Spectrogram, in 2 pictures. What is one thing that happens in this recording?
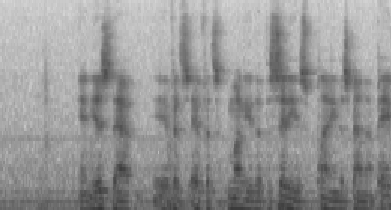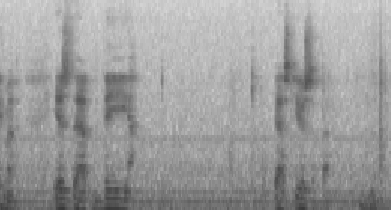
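A man speaks calmly across a quiet room.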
